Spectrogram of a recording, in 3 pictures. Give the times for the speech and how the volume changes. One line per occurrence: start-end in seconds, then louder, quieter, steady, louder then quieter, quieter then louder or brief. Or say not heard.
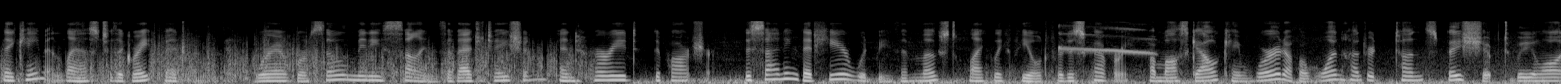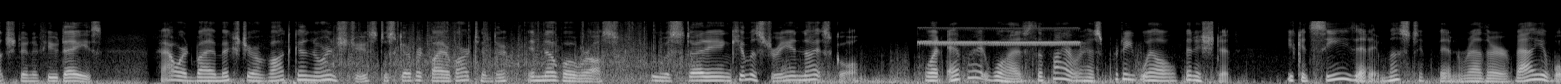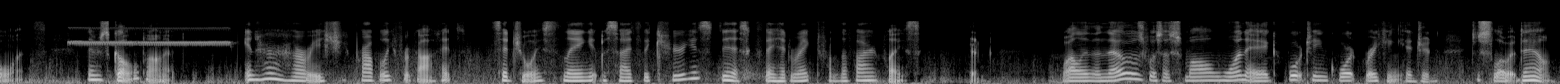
0.0-46.7 steady.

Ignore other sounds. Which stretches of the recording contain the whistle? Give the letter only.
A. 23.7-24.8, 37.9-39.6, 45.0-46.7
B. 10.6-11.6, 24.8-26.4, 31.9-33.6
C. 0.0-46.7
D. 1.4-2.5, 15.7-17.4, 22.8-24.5
B.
